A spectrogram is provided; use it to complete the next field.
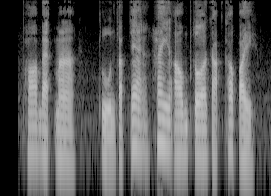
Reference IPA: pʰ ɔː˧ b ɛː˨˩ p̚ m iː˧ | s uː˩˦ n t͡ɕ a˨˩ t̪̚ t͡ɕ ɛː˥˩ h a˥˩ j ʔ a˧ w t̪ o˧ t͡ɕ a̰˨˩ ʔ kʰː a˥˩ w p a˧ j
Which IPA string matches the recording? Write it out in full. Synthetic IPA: pʰ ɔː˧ b ɛː˨˩ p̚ m aː˧ | s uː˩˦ n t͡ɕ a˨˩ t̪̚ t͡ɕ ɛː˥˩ h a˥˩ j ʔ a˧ w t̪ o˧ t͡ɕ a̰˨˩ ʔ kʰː a˥˩ w p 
